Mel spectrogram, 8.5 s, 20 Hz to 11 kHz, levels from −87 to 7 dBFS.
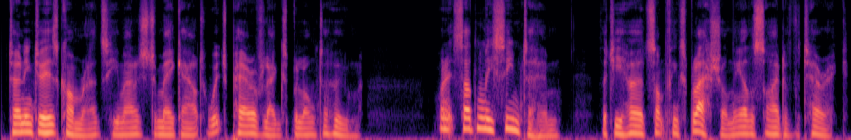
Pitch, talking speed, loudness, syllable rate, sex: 125 Hz, 240 wpm, -20 LUFS, 6.7 syllables/s, male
